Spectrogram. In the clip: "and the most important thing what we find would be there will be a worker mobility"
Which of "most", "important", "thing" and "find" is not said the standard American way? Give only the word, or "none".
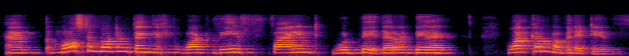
thing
